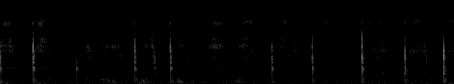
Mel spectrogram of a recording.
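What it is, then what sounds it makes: Chalk drawing on a chalkboard. An orange chalk stick outlines a second flower on a flat black chalkboard, making continuous bright, dry scratching strokes. Nine sharp taps or clicks stand out where the chalk strikes the board, with quiet gaps between strokes.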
